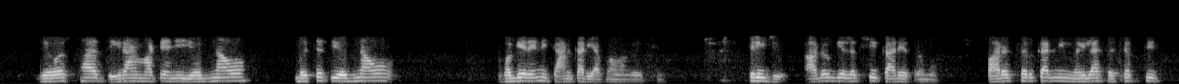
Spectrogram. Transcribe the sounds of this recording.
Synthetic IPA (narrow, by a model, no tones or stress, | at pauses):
ʋjəʋəst̪ʰad̪ʱiɾaɳmaʈenijod͡ʒnao | ɓət͡ʃət̪jod͡ʒnao | ʋəɡeɾenid͡ʒaɽ̃kaɾiapʋamãaʋet͡ʃʰe | t̪ɾid͡ʒu | aɾoɡjələkʃikaɾjəkɾəmo | b̥ʱaɾət̪səɾkaɾniməɦilasəʃək̚t̪i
